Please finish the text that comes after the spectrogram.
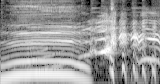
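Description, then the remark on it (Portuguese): A human voice imitates a cow, holding a long, loud, low moo that sags slightly in pitch, then breaks into a quick run of shorter, wavering moo-like bursts. “Vamos lá, todo mundo, todo mundo Caraca, fazendo seu, sua versão véi. de mu.”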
